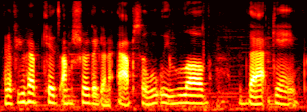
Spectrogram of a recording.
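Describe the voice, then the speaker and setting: A woman's voice: sits low, steady tone, moderate pace, creaky, a bit bright. A woman narrating a casual vlog tour as host, in a chatty, enthusiastic way. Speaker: video host and local tour guide. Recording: background music under the voice. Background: music.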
